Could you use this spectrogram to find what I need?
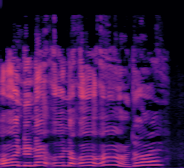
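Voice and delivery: thick, exaggerated country accent, pitched high. Comparing accents, demonstrating an exaggerated country accent. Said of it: "if you get to a point where it's too country".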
